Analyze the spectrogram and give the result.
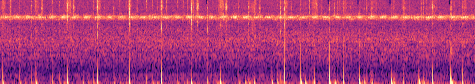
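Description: A small carved, painted wooden piece with relief figures, held in one hand, is tapped and scratched with fingertips and nails. It makes a quick, uneven patter of soft, dull, low knocks that die away almost instantly, with light scratchy texture between them. A faint, steady high tone runs underneath.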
